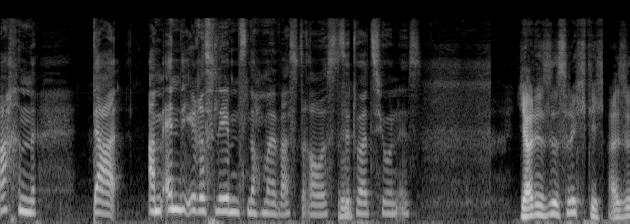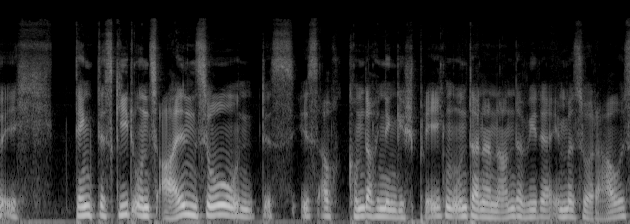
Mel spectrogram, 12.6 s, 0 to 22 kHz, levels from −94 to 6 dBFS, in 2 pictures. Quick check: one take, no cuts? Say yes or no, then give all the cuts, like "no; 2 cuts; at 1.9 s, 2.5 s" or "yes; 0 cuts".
no; 2 cuts; at 3.4 s, 6.0 s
